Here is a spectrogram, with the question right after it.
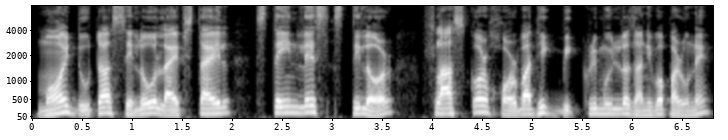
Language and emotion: Assamese, neutral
